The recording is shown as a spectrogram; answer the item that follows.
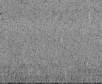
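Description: Water pours steadily at a mountain waterfall in the North Carolina Mountains, making a dense, even, continuous rush with no pauses or other sounds.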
